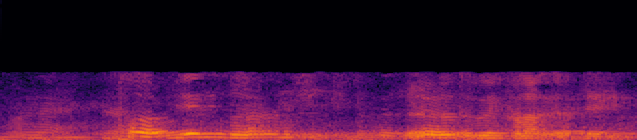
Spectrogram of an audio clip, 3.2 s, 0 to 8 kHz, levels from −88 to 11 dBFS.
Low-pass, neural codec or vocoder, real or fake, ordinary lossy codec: 7.2 kHz; codec, 16 kHz in and 24 kHz out, 0.6 kbps, FireRedTTS-2 codec; fake; AAC, 16 kbps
